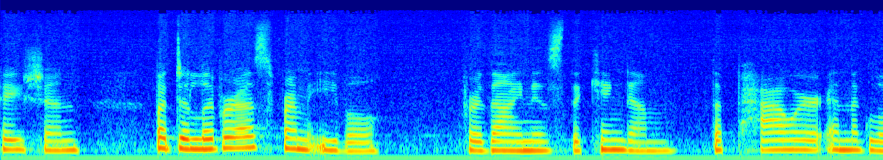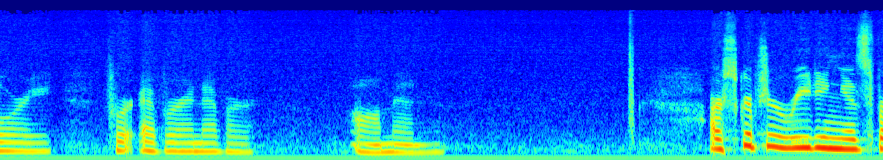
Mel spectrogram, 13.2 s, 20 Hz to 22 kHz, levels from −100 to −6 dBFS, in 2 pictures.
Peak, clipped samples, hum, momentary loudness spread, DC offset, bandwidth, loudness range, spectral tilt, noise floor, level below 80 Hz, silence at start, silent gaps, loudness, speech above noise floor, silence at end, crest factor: -12 dBFS; under 0.1%; none; 20 LU; under 0.1%; 16.5 kHz; 10 LU; -7 dB/octave; -57 dBFS; -58 dBFS; 0 s; none; -31 LUFS; 27 dB; 0 s; 20 dB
